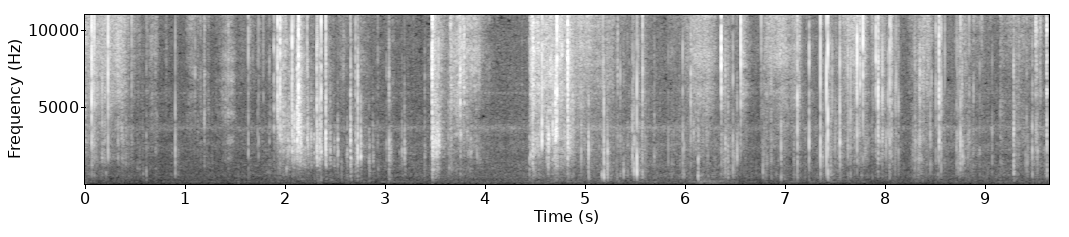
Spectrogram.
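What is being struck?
Paper catalogue pages.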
